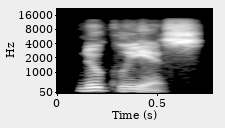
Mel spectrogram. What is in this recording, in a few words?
"nucleus", American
